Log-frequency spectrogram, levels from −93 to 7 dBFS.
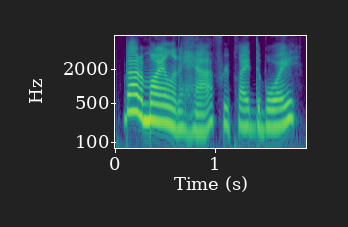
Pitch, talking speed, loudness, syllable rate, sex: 215 Hz, 285 wpm, -15 LUFS, 6.6 syllables/s, female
